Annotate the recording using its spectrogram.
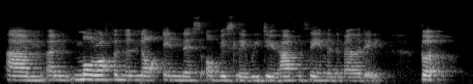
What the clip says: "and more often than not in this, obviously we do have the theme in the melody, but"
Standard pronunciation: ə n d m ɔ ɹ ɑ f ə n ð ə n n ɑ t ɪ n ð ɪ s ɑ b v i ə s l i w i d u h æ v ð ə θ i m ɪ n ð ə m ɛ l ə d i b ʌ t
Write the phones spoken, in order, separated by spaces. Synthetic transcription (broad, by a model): ə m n m ɔ ɹ ɑ f ə n ð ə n n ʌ t ɪ n ð ɪ s ɑ b v i ə s l i w i d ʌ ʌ v ð ə θ i m ɪ n ð ə m ɛ l ə d i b ʌ t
